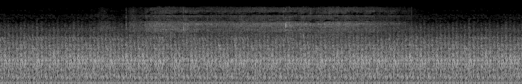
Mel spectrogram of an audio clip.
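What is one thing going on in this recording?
Sand pours out of a toy trailer onto a pile with a soft hiss.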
